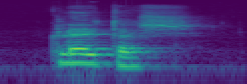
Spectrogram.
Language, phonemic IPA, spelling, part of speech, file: Dutch, /ˈkløtərs/, kleuters, noun, Nl-kleuters.ogg
- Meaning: plural of kleuter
